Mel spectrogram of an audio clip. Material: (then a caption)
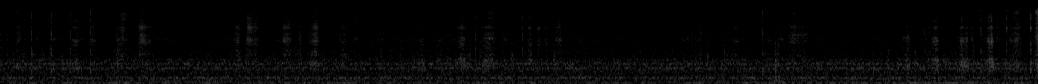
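Paper. A black fountain pen held in the fingers scratches its metal nib across a flat, thin, solid sheet of drawing paper while drawing a small head. Quiet, steady scratching runs throughout, broken by short, bright bursts of nib strokes over a faint low hum.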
